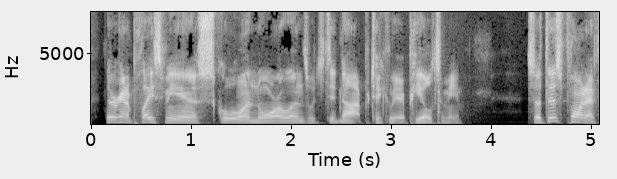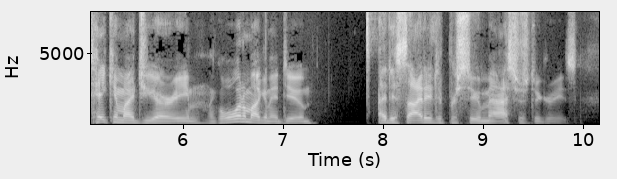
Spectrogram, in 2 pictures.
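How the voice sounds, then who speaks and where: A man with an American accent speaks at a very fast pace and a medium pitch. His intonation is lively, and the background is quiet. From Texas, Beaumont. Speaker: test prep instructor. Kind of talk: interview.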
